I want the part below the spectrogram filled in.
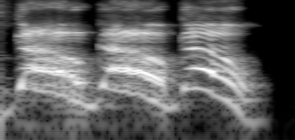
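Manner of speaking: high, repeated shouts of command; imitated high-pitched launch cry; urgent shouting. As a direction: urge them off like a screaming trainer. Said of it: "he screamed at me".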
